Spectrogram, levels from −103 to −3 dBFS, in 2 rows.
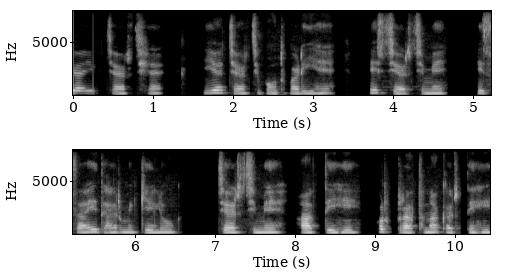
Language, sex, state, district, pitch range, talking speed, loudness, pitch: Hindi, female, Bihar, Saran, 205-215 Hz, 140 wpm, -34 LUFS, 210 Hz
